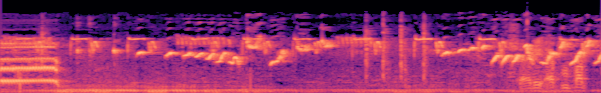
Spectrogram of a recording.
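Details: Medan white-rumped shama singing a long sequence of whistled and chirping phrases with quick rising and falling notes, over a constant low hum in the background.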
